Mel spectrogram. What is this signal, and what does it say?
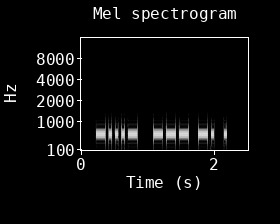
Morse code, heard as a keyed tone, about 25 wpm, 600 Hz. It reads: <BT> ONE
